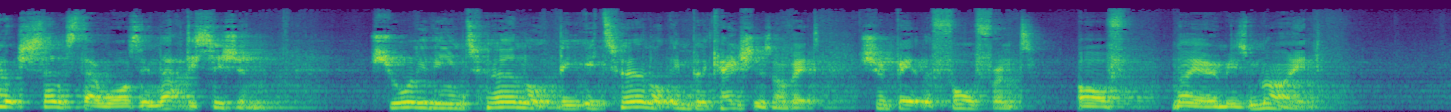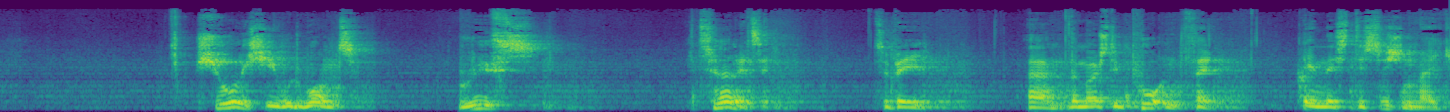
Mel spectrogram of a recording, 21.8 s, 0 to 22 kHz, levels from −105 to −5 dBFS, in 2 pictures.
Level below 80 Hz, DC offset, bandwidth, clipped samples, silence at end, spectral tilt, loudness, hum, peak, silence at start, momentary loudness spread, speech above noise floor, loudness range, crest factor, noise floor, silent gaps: -70 dBFS; under 0.1%; 16 kHz; under 0.1%; 0 s; -3.5 dB/octave; -18 LUFS; none; -2 dBFS; 0 s; 13 LU; 36 dB; 5 LU; 18 dB; -55 dBFS; none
